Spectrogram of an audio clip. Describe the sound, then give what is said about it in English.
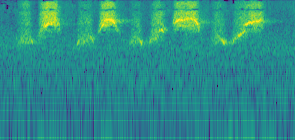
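Someone on a front porch whistles an imitation of a bird call to a little bird eating food: four quick, rising chirpy notes in a steady rhythm, clear, with no talking. “and all of a sudden it's like I see a little bird like eating some food, and I I just start like whistling to it, you know, like you know like just a random bird call like like”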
